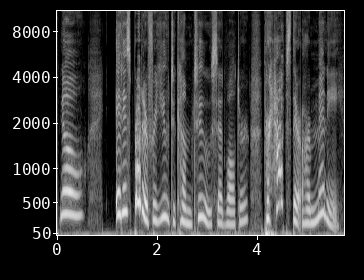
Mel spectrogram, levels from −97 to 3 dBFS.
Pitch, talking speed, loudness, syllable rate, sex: 265 Hz, 155 wpm, -17 LUFS, 4.7 syllables/s, female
